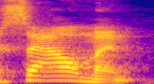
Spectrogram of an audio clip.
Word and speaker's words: salmon: Is it pink or salmon?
